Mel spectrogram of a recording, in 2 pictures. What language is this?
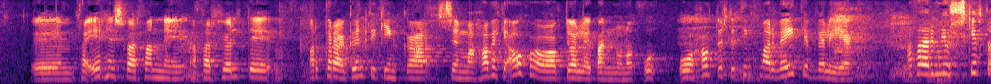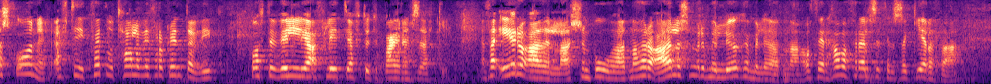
Icelandic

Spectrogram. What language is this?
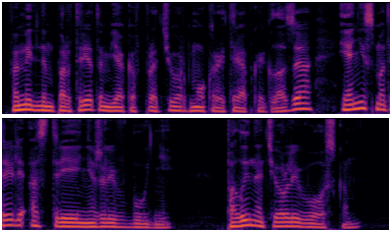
Russian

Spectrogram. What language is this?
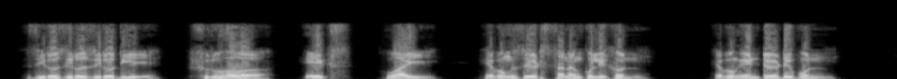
Bangla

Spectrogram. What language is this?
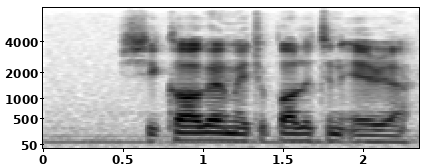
English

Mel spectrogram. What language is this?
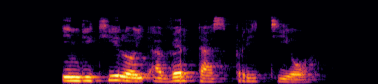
Esperanto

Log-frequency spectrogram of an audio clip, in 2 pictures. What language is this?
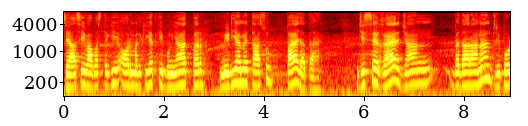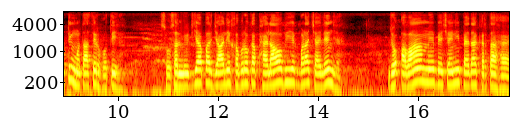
Urdu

